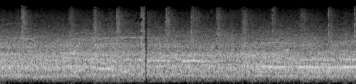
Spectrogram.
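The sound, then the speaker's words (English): A large football crowd at a Wigan match roars steadily and loudly after a penalty by number 10, Windass, goes high over the bar, a dense wash of voices with a regular pulse of clapping running through it for the whole stretch. “That's got the crowd into it.”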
